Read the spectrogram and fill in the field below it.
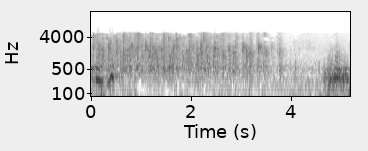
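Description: Steady clapping from a group of people, a dense patter of many hands lasting about five seconds, fairly loud, swelling slightly again at the end.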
